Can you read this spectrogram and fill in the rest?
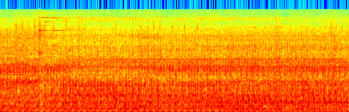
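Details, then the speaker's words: Fuel-injected Honda Beat scooter just started cold, not yet warm; idle stays high with a fast, busy hammering beat that never drops, indicating a sensor problem. "Coba kita dengerin ini kan rpm nya naik ya rpm nya tinggi kalau dia nggak turun-turun Berarti ada masalah di sensornya"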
